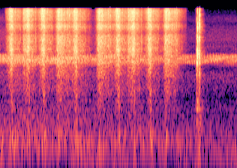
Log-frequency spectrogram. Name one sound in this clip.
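Footsteps swish through grass at a steady walking pace.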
